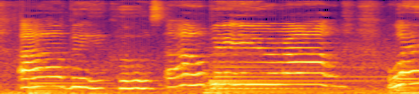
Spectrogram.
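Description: A woman singing with keyboard accompaniment: a short phrase near the start, then a line that rises into a note held for over a second.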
